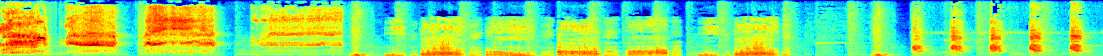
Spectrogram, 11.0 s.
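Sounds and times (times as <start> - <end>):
background music: 0.0 - 11.0
cartoon gorilla grunting roars: 3.0 - 8.0.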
